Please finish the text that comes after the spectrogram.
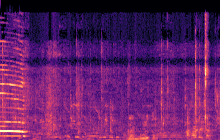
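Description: Chickens cluck nearby, with a brief crow-like call at the start and scattered clucks throughout, while people talk over them.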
